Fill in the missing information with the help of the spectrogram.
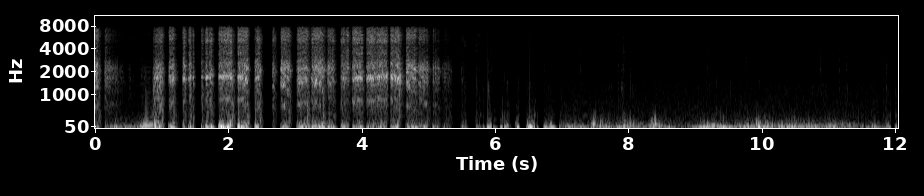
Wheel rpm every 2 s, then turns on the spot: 130, 170, 100, 0, 0, 0.
none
